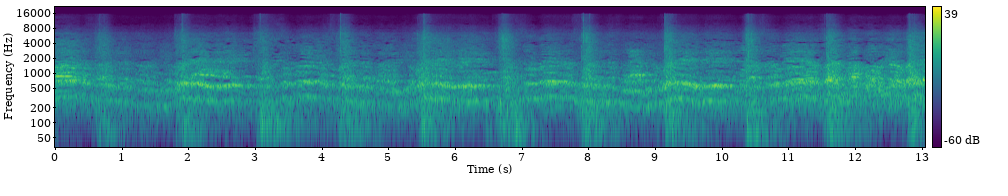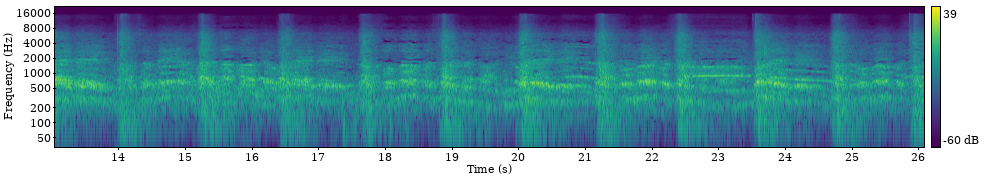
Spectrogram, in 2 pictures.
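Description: A crowd of men chant together loudly.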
